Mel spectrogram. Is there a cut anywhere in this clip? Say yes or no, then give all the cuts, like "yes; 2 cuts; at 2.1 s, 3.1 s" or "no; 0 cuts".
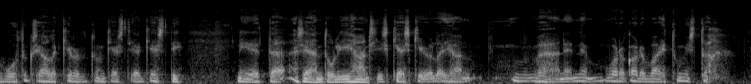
no; 0 cuts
